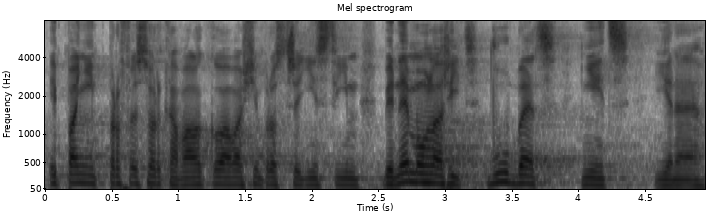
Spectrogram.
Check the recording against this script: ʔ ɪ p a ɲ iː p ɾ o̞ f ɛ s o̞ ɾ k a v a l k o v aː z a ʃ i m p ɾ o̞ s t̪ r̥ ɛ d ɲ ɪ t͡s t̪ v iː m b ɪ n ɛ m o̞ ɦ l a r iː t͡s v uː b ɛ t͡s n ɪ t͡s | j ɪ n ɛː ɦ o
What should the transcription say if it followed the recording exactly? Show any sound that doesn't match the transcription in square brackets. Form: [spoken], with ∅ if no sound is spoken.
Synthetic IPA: ʔ ɪ p a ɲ iː p ɾ o̞ f ɛ s o̞ ɾ k a v a l k o v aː [v] a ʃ i m p ɾ o̞ s t̪ r̥ ɛ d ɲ ɪ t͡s t̪ v iː m b ɪ n ɛ m o̞ ɦ l a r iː t͡s v uː b ɛ t͡s [ɲ] ɪ t͡s | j ɪ n ɛː ɦ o

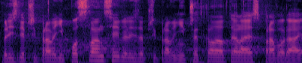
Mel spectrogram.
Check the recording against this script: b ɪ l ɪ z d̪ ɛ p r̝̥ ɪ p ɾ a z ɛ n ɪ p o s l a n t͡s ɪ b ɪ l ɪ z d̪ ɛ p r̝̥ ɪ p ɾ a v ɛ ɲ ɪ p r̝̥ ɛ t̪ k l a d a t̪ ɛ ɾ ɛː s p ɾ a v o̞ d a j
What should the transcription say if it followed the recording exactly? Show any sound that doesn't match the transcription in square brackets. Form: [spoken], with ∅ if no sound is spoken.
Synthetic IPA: b ɪ l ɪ z d̪ ɛ p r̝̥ ɪ p ɾ a [v] ɛ [ɲ] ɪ p o s l a n t͡s ɪ b ɪ l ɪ z d̪ ɛ p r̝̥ ɪ p ɾ a v ɛ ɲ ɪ p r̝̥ ɛ t̪ k l a d a t̪ ɛ [l] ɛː s p ɾ a v o̞ d a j

